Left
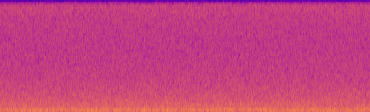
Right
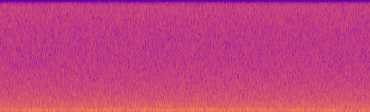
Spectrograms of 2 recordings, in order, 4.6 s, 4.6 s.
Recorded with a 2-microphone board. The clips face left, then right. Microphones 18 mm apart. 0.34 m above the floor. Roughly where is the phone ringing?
No phone ringing in this recording.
